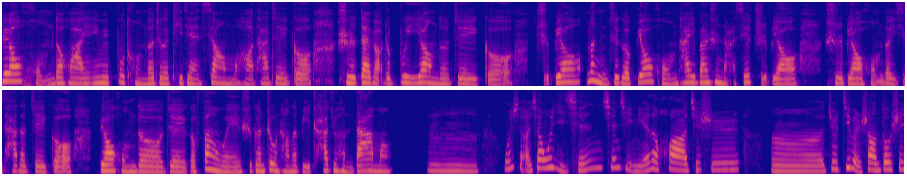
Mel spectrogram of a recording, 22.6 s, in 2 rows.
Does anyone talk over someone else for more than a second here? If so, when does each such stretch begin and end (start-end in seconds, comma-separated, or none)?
none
